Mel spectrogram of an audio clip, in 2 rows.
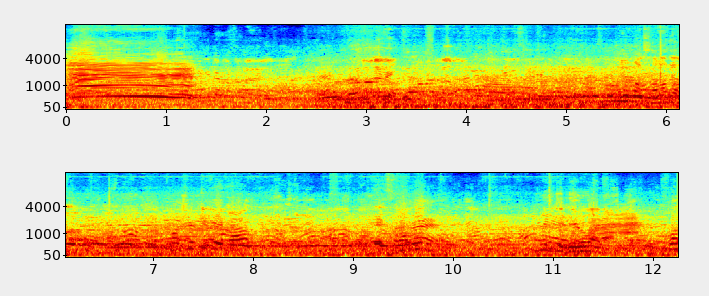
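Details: {'caption': 'Friesian and crossbred bull calves at Raniganj market, Dinajpur, 30 July: one short, rich moo at the start, then the noisy hum of a crowded cattle market with people talking and bargaining.'}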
